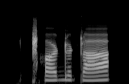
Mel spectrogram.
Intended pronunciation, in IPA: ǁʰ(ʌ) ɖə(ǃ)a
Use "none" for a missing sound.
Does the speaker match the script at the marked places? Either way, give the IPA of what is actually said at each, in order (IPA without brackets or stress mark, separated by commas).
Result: ʌ, ʈ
